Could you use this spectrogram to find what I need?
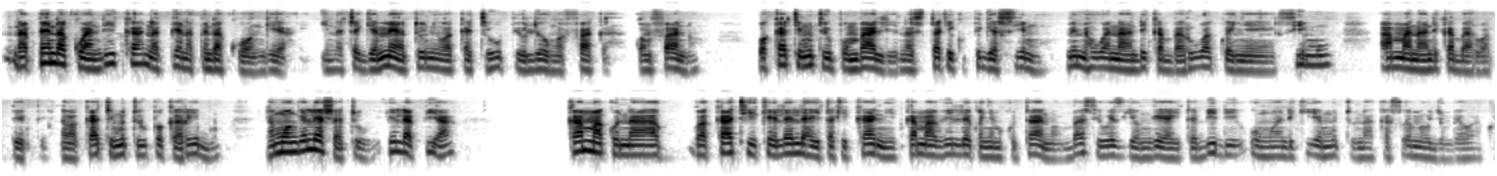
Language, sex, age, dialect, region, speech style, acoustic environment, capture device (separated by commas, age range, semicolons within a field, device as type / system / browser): Swahili, male, 35-44, Kenya - Mombasa, Kenya, happy, silence, desktop / Windows / Chrome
